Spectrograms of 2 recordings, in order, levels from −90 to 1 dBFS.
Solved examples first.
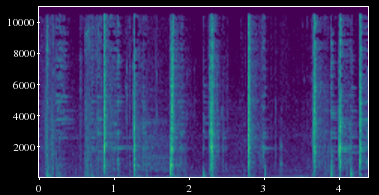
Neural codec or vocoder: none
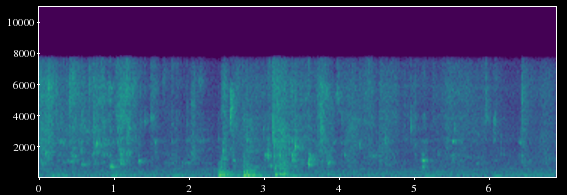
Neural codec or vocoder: codec, DAC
